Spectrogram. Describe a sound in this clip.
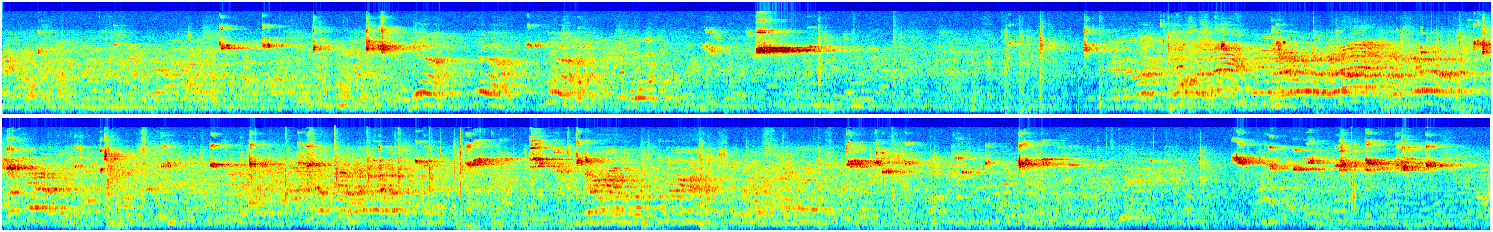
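A crowd of spectators murmurs and cheers in an echoing gym.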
